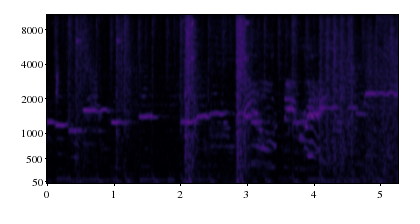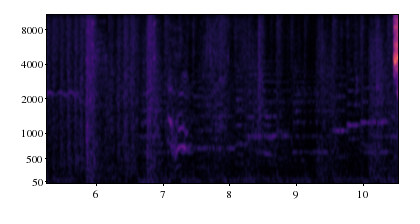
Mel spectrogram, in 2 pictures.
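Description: Borderlands 2 gunfire as a run of scattered, fairly quiet shots and impacts over busy game noise, with occasional louder cracks and no clear talking.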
